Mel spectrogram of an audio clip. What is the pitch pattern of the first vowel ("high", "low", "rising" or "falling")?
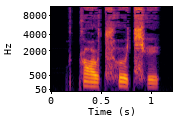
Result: falling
